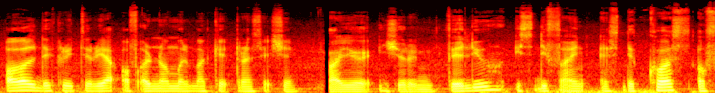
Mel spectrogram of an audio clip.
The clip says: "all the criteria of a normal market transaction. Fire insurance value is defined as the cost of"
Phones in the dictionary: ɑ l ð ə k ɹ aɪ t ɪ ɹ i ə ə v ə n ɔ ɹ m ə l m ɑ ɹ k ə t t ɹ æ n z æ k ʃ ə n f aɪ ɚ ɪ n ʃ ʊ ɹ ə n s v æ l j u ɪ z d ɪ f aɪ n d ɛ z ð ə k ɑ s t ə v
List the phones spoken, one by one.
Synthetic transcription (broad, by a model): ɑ l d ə k ɹ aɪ t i ɹ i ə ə f ə n ɔ m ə l m ɑ k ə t t ɹ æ n s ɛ k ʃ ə n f aɪ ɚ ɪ n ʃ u ɹ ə n v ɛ l j u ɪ s d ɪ f aɪ n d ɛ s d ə k ɑ s ə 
